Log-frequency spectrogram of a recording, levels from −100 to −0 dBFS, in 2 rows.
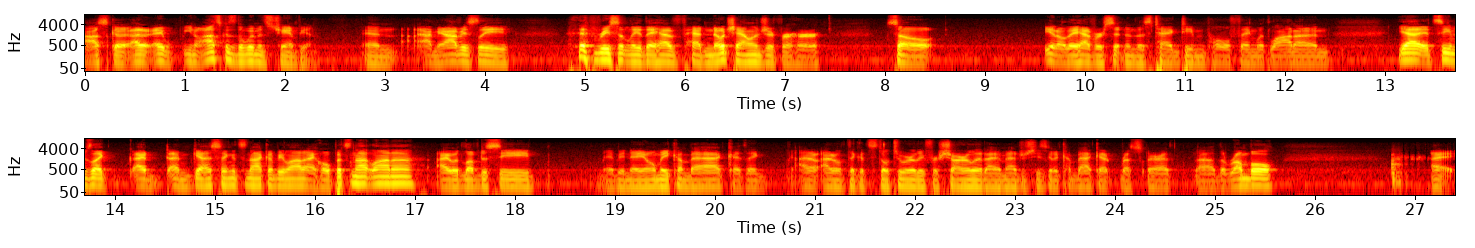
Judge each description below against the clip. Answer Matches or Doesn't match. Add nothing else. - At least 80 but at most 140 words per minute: Doesn't match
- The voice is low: Matches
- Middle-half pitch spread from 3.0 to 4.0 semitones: Doesn't match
